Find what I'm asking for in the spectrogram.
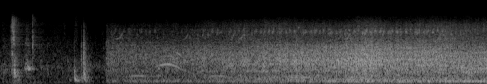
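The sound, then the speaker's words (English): An open-topped car arriving and turning in at a gate. A few sharp clicks come first, then steady engine noise that swells gradually as the car draws in. “An open-topped car brings Margaret, Henry and Dolly to Howard's End. It turns in at the gate.”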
